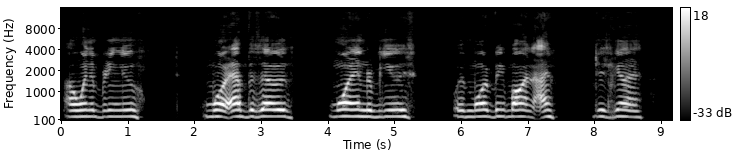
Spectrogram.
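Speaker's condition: Cerebral palsy; speech not affected by disability

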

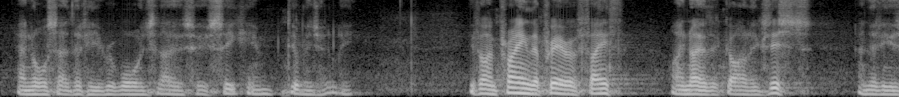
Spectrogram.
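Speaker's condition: Parkinson's disease; unpredictable effects

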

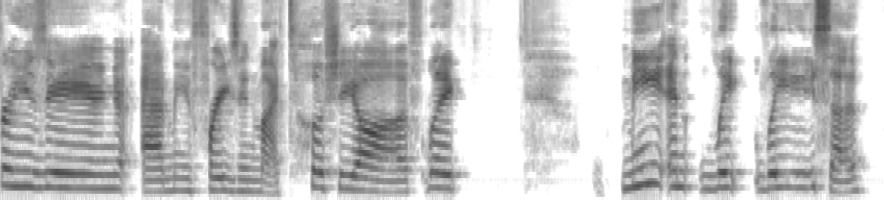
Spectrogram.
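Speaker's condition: Stuttering; fear of speaking in front of groups, school accommodations for presenting projects, found national stuttering association; less evident than once, comes out more again with age; some days stutters much more than usual, takes longer to get words out, talks may run over; repeated sounds, prolonged sounds

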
